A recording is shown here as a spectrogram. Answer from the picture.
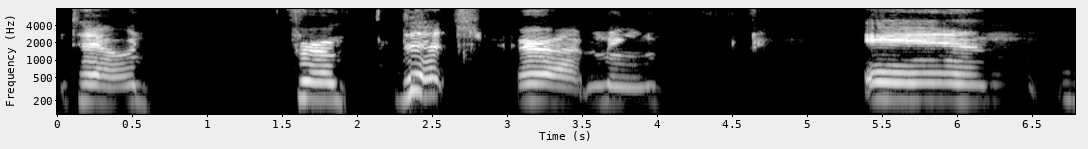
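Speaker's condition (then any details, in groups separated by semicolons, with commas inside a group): Cerebral palsy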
